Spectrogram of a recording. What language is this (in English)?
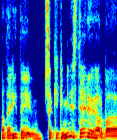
Lithuanian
